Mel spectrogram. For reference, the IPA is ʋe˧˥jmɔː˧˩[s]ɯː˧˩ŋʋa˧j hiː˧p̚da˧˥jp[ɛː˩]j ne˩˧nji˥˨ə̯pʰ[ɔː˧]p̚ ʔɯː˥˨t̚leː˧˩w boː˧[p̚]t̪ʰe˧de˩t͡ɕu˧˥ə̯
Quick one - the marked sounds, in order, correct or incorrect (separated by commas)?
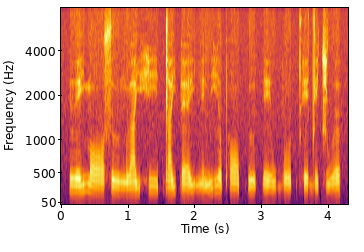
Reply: correct, correct, correct, incorrect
